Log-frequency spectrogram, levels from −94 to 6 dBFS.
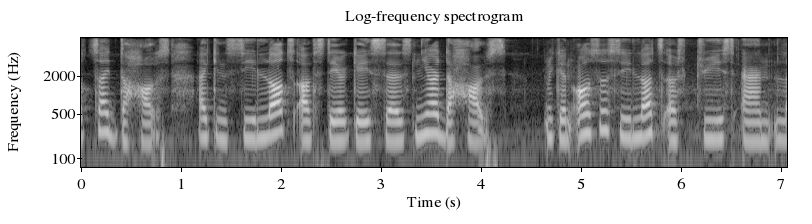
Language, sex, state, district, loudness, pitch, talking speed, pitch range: English, female, Nagaland, Kohima, -19 LUFS, 205 Hz, 170 wpm, 195-235 Hz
